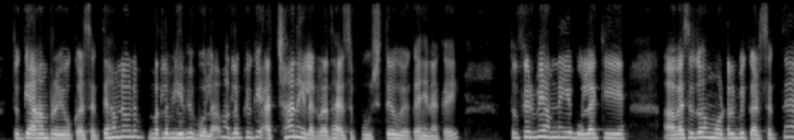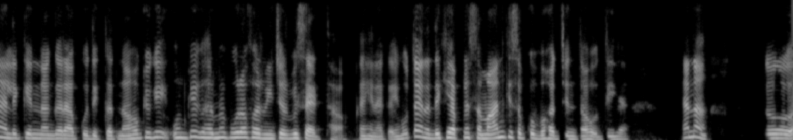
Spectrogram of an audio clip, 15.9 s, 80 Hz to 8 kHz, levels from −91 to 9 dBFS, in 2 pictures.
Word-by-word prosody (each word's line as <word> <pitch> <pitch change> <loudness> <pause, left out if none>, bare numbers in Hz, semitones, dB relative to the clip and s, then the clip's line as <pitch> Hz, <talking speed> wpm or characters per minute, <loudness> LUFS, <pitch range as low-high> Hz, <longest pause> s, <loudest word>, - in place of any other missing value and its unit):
तो 225 - -1
क्या 230 0 +6
हम 230 0 +4
प्रयोग 210 -2 +1
कर 195 0 +1
सकते 200 +3 -2
हैं?" 245 - +3
हमने 295 +3 +2
उन्हें 310 -1 -1
मतलब 240 +1 +1
ये 230 -1 +5
भी 255 - +3
बोला 190 +5 0
मतलब 250 -3 -1
क्योंकि 265 +2 -2
अच्छा 270 +7 0
नहीं 285 -5 +4
लग 195 -3 +1
रहा 190 - +1
था - - +4
ऐसे 195 +3 -3
पूछते 195 +3 -3
हुए 195 -4 +1
कहीं 185 0 0
न 175 - -2
कहीं 175 +6 -5 0.5
तो 250 - -4
फिर 280 +2 +2
भी 305 - +4
हमने 280 -2 +3
ये 265 - +2
बोला 230 -1 +3
कि 230 -1 -1 0.5
अ, 205 - +3
"वैसे 230 +3 +4
तो 265 - +4
हम 265 -1 +4
होटल 230 -1 +2
भी 250 +1 +1
कर 220 -3 +2
सकते 230 +7 -7
हैं, 285 -3 0
लेकिन 230 -1 -3
अगर 205 0 -1
आपको 195 +1 -2
दिक्कत 185 0 -5
ना 180 - -2
हो" 215 +3 -1
क्योंकि 265 +2 -2 0.2
उनके 280 +4 -2
घर 255 -2 +1
में 255 +2 +2
पूरा 265 +1 +3
फर्नीचर 215 -1 0
भी 230 - +1
सेट 175 -7 +1
था - - -10 0.2
कहीं 180 -2 -3
न 155 - -6
कहीं 165 - -6
होता 225 - -1
है 295 - +1
ना 235 - 0
देखिए 250 +3 +3
अपने 255 +2 -2
सामान 225 +3 +2
की 290 - -2
सबको 235 -4 -2
बहुत 200 -2 0
चिंता 170 -1 -3
होती 165 -1 -5
है। 160 - -11 0.6
है 265 - 0
ना? 295 - 0 0.6
तो, 220 -2 +1
230 Hz, 285 wpm, -22 LUFS, 195-255 Hz, 0.6 s, क्या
